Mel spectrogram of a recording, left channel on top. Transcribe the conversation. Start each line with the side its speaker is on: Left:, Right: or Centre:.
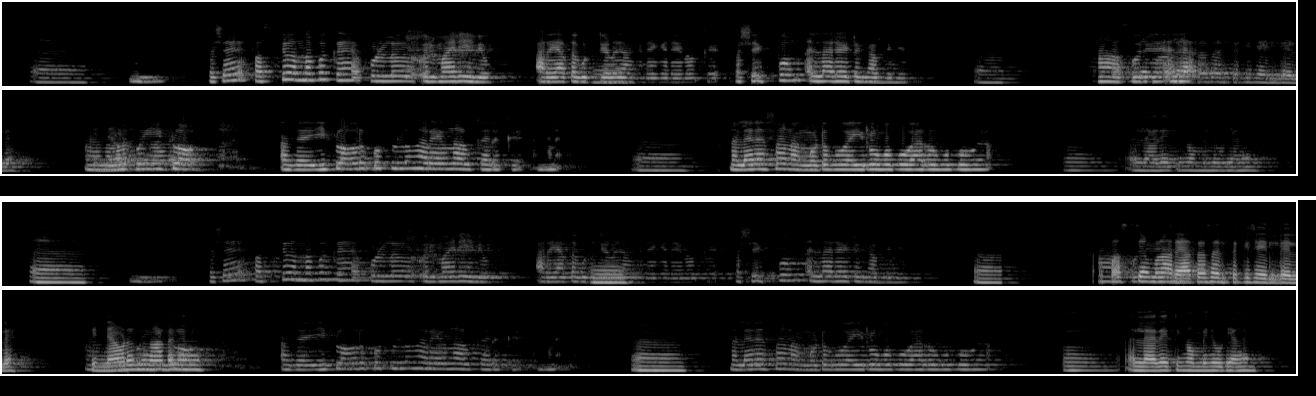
Right: ആഹ്
Left: ഉം പക്ഷെ ഫസ്റ്റ് വന്നപ്പോക്കെ ഫുള്ള് ഒരുമാരിഅയ്നു അറിയാത്ത കുട്ടികള്
Right: ഉം
Left: അങ്ങനെ എങ്ങനെയന്നൊക്കെ പക്ഷെ ഇപ്പം എല്ലാരായിട്ടും കമ്പിനി
Right: ആ ഫസ്റ്റ്
Left: അപ്പൊ ഒരു
Right: അമ്മള് അറിയാത്ത
Left: എല്ലാ
Right: സ്ഥലത്ക്ക് ചെല്ലല്ലേ?
Left: ആ
Right: പിന്നെ
Left: നമ്മളിപ്പോ
Right: അവിടെന്ന്ങ്ങാണ്ടങ്ങനെ
Left: ഈ ഫ്ലോ അതെ ഈ ഫ്ലോർ ഇപ്പൊ ഫുളള് അറിയാവുന്ന ആൾക്കാരൊക്കെ അങ്ങനെ
Right: ആഹ്
Left: നല്ല രസമാണ് അങ്ങോട്ട് പോവാ ഈ റൂമിൽ പോവ ആ റൂമിൽ പോവ
Right: ഉം എല്ലാരേറ്റും കമ്പിനി കൂടിയാൽ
